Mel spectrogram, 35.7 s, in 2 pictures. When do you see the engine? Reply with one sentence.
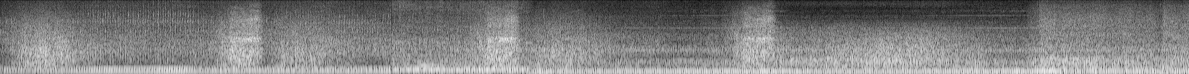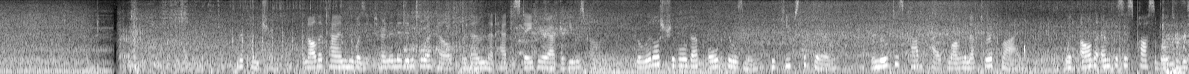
The engine can be heard from 0.0 to 35.6 s.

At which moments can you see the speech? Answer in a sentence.
You can hear the speech from 21.4 to 35.6 s.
